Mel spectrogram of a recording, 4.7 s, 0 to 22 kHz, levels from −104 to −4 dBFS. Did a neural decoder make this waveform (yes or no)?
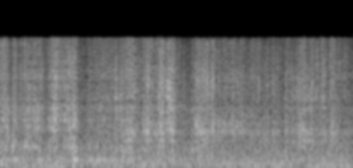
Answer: no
